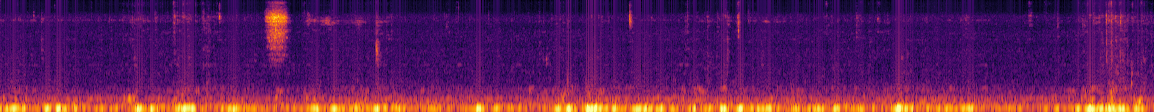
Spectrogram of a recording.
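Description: Car driving along a back-country road: a steady low engine rumble and road noise throughout, with a brief faint rattle partway through.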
